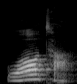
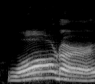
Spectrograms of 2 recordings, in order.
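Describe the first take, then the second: First: The final r is not curled, British style. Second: The final r is curled, American style. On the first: "영국이나 호주 발음은 water, water, water 해서" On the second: "혀가 구강을 건드리지 않은 상태에서 R 말려 있으면 됩니다"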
